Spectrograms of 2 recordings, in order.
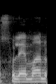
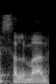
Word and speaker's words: سلمان: کی اصلاح چاہتا ہوں۔ بعض لوگ آپ کو سلیمان پڑھتے ہیں، سلیمان نہیں بلکہ سلمان ہے، یہ یا کے ساتھ نہیں ہے، تو اس کو تلفظ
